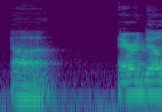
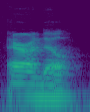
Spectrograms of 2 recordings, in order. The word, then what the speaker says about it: Eärendil: Eärendil I think is fine, but the umlaut over the two dots over the A I think makes you're supposed to pronounce it a little more deliberately.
